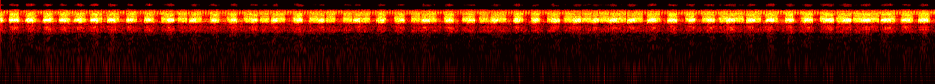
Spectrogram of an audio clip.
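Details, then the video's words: Summer chorus of cicadas in Provence, southern France, a continuous shrill buzz whose pulsing is looser and less even than usual, rising and falling slightly over the clip. "Canto Cigarra"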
